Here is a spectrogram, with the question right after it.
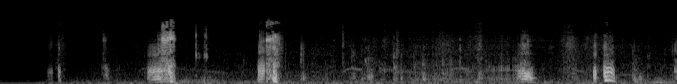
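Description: Rough, snorting koala calls come in abrupt bursts, each a coarse grunt with a gravelly edge. Softer breathy rasps fill the gaps between the louder outbursts.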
